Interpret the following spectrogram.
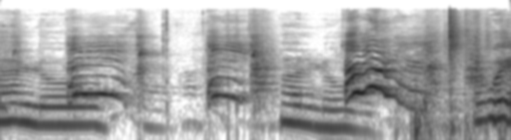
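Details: Affectionate homecoming howls from a Bernese Mountain Dog greeting its returning owners indoors: sustained, steady-pitched cries followed by rising and falling wavering yowls, with people talking nearby.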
